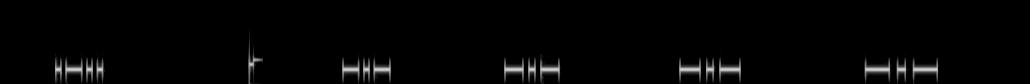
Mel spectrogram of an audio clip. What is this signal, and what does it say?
Morse code, heard as a keyed tone, about 20 wpm, spaced as for 6 wpm, 700 Hz. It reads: L KKKK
